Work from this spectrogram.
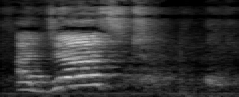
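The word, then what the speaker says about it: adjust: Next one इज एडजस्ट, एडजस्ट, ठीक है। इसमें डी साइलेंट होता है, एडजस्ट नहीं होता, एडजस्ट होता है, एडजस्ट, ठीक है।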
